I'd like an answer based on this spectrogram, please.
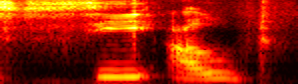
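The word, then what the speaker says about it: cout: सी और pronounce as सी आउट।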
